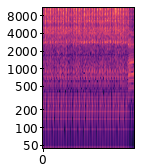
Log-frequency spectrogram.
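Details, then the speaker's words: Small gas DC generator charging an RV's batteries while the solar panels are shaded: steady, even beat with a light buzz and no stumbles or knocks; normal running. "I got my DC generator fired up and going into the RV to help because the solar panels are in shade now"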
